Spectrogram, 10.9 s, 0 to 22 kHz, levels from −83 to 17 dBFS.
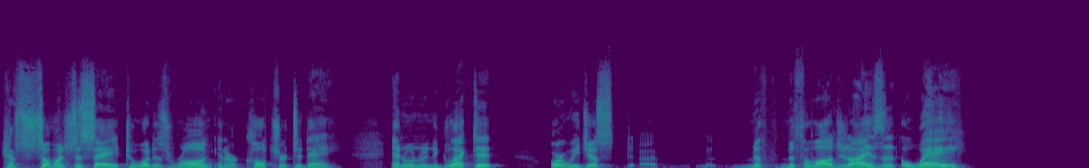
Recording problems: none

